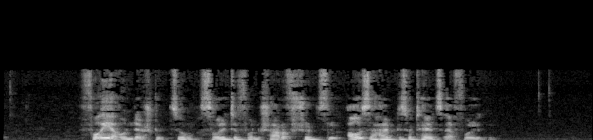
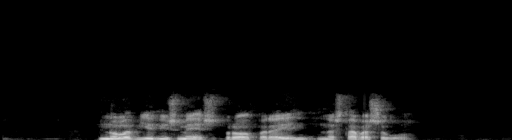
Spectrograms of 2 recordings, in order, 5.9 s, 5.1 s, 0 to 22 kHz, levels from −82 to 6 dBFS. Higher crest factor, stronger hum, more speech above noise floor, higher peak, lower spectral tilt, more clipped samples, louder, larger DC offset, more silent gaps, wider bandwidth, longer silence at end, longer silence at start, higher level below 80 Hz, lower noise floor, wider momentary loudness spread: about the same, 18 dB vs 18 dB; neither; second, 41 dB vs 60 dB; first, 0 dBFS vs -4 dBFS; about the same, -4.5 dB/octave vs -4.5 dB/octave; neither; about the same, -18 LUFS vs -20 LUFS; neither; neither; first, 11.5 kHz vs 7.2 kHz; about the same, 1 s vs 1.05 s; second, 0.85 s vs 1 s; first, -54 dBFS vs -60 dBFS; second, -59 dBFS vs -79 dBFS; about the same, 10 LU vs 10 LU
